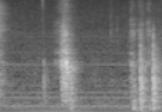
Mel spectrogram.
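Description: Kitchen knife slicing through raw chicken breast on a wooden cutting board: one short cut about a second in, with a faint tick just before it.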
